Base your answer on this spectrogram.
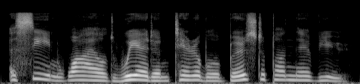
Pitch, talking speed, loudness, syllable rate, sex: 185 Hz, 165 wpm, -18 LUFS, 4.2 syllables/s, female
